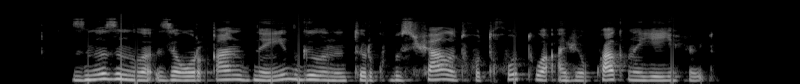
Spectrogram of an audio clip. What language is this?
Abkhazian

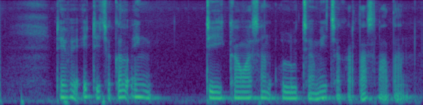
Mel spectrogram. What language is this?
Javanese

